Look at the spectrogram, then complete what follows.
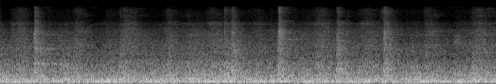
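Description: MTA R62 subway train running past the platform: a steady low rumble from the cars, with the wheels clacking over rail joints about twice a second.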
